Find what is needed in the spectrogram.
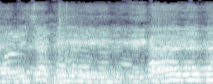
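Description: Group of men chanting a noha, a Shia mourning lament, together in a continuous chant.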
